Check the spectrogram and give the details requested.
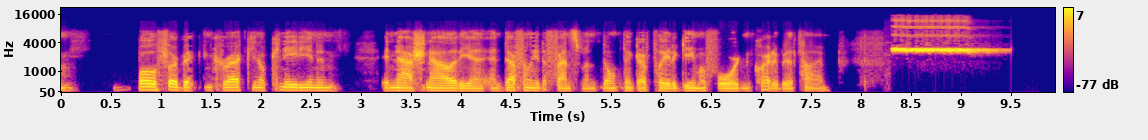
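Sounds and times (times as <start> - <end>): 
speech: 0.8 - 8.2
sharp loud whistle blast: 8.3 - 9.6.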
